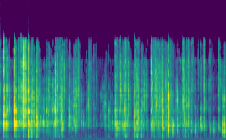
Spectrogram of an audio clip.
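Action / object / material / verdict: scrape / glass jar with water, stirred with a wooden stick / glass / none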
